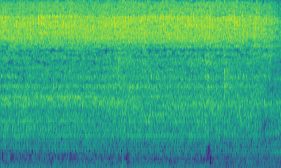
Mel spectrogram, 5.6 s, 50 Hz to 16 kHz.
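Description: A Duromax XP4850EH portable generator, rated 3850 running and 4850 starting watts, runs steadily while powering a battery charger, a loud, close, constant engine drone with no talk.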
